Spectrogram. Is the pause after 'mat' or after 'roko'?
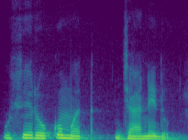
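after mat. A pause comes right after the word 'mat'. He should not be stopped; let him go. "एक शब्द आगे दिया है"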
